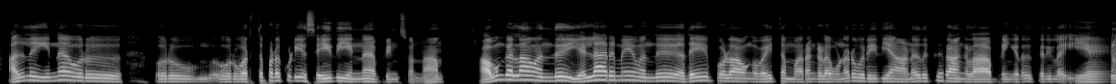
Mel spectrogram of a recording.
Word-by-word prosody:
அதுல 180 Hz, +4 st, +1 dB
என்ன 195 Hz, +4 st, -1 dB, 0.2 s
ஒரு 155 Hz, -2 st, +1 dB, 0.7 s
ஒரு 135 Hz, +1 st, 0 dB, 0.5 s
ஒரு 125 Hz, 0 st, -2 dB
வருத்தப்படக்கூடிய 175 Hz, +4 st, 0 dB
செய்தி 145 Hz, +3 st, +2 dB
என்ன 130 Hz, +2 st, -2 dB
அப்டின்னு 120 Hz, -1 st, -10 dB
சொன்னா, 95 Hz, -1 st, -5 dB, 0.5 s
அவுங்களாம் 210 Hz, 0 st, +5 dB
வந்து 175 Hz, +2 st, +1 dB, 0.2 s
எல்லாருமே 200 Hz, +2 st, +3 dB
வந்து 160 Hz, 0 st, -1 dB, 0.2 s
அதே 155 Hz, +4 st, +2 dB, 0.2 s
போல 155 Hz, -1 st, +1 dB
அவுங்க 135 Hz, -2 st, -1 dB
வைத்த 135 Hz, +2 st, -2 dB
மரங்கள 130 Hz, +1 st, -2 dB
உணர்வு 150 Hz, +5 st, -1 dB
ரீதியா 140 Hz, 0 st, -1 dB
அணுகுக்கிறாங்களா 140 Hz, -3 st, 0 dB
அப்படிங்கிறது 120 Hz, +4 st, -6 dB
தெரில. 125 Hz, 0 st, -5 dB, 0.3 s
ஏன்னா 120 Hz, 0 st, -4 dB
145 Hz, 135 wpm, -23 LUFS, 130-170 Hz, 0.7 s, அவுங்களாம்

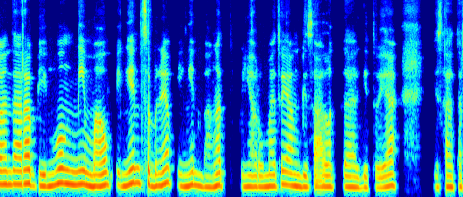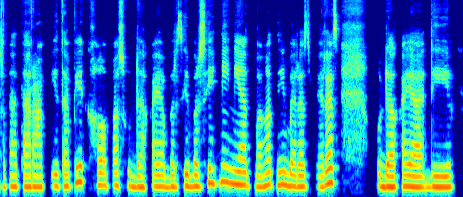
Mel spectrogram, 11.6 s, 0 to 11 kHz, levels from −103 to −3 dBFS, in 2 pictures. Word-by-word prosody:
antara 225 Hz, +1 st, +4 dB
bingung 210 Hz, +4 st, +3 dB
nih 225 Hz, 0 st, +4 dB
mau 190 Hz, +2 st, +5 dB
pengen, 215 Hz, +5 st, +2 dB
sebenarnya 225 Hz, +1 st, +1 dB
pengen 195 Hz, 0 st, 0 dB
banget 185 Hz, +3 st, +1 dB, 0.2 s
punya 180 Hz, 0 st, 0 dB
rumah 180 Hz, +1 st, +1 dB
tuh 220 Hz, +2 st, -1 dB
yang 195 Hz, -2 st, +2 dB
bisa 180 Hz, -1 st, -1 dB
lega, 180 Hz, -1 st, -1 dB
gitu 165 Hz, -1 st, -7 dB
ya, 190 Hz, +2 st, 0 dB, 0.5 s
bisa 180 Hz, 0 st, -2 dB
tertata 180 Hz, 0 st, -4 dB
rapi, 180 Hz, +2 st, -3 dB
tapi 195 Hz, +8 st, -1 dB
kalau 205 Hz, -1 st, -4 dB
pas 200 Hz, -1 st, -5 dB
udah 180 Hz, -1 st, 0 dB
kayak 185 Hz, 0 st, -2 dB
bersih-bersih 185 Hz, +5 st, -1 dB
nih, 260 Hz, -1 st, 0 dB
niat 215 Hz, -3 st, +2 dB
banget 190 Hz, +4 st, -1 dB
nih 215 Hz, -, +1 dB
beres-beres. 185 Hz, +5 st, 0 dB, 0.5 s
Udah 180 Hz, -1 st, +4 dB
kayak 175 Hz, -2 st, +1 dB
di, 175 Hz, 0 st, +2 dB
190 Hz, 170 wpm, -28 LUFS, 180-210 Hz, 0.5 s, mau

